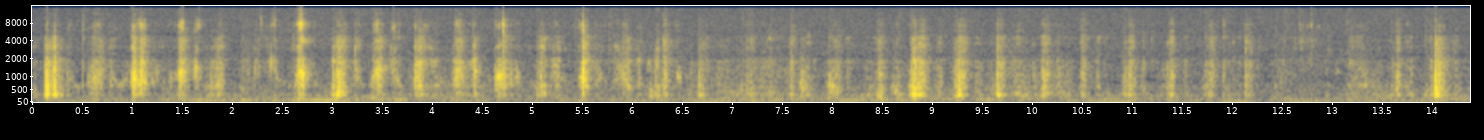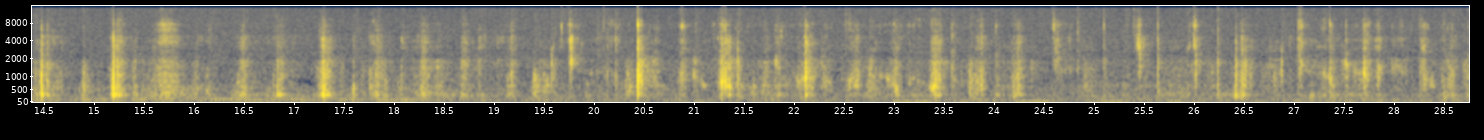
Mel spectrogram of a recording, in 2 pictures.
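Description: A person chewing food close to the microphone, with many sharp, crisp crunches coming irregularly, often several a second.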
